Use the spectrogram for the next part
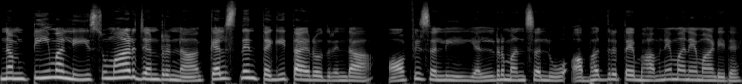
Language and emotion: Kannada, sad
